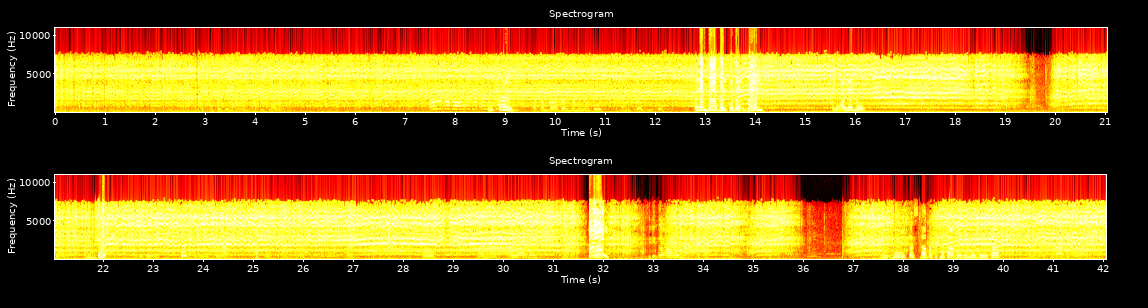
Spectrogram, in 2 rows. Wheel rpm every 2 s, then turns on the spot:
110, 110, 110, 110, 110, 120, 120, 160, 160, 100, 130, 160, 160, 160, 160, 140, 60, 100, 50, 90, 160.
none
